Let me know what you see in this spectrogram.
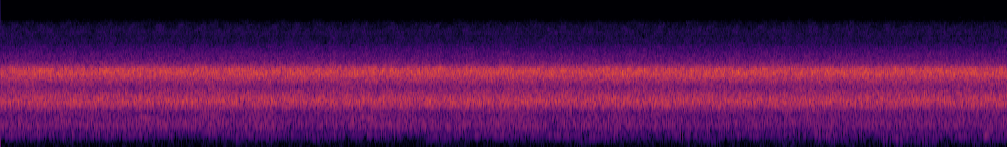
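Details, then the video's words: Frogs calling together on a calm rural night, blended into one sustained buzzing chorus that stays level and unbroken, with no other clear sounds. "고요한 시골 밤에 개구리 합창 소리"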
